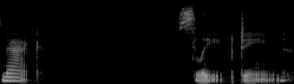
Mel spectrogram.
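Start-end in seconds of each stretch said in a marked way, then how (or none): 1.7-2.9 soft goodnight whisper. Acted. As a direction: whisper him to sleep.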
